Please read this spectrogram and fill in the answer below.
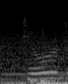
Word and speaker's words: the: 그러고 보니까 더를 아 디를 디올드 원이 더올드 원이 아 헷갈려 던지 딘지 오 할 때 오는 모음이지 그치 모음 소리 앞에 더는 더가 아니고 디라고 발음해야 돼요.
